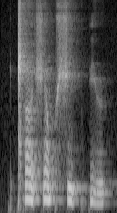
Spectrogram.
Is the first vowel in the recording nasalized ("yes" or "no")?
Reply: yes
